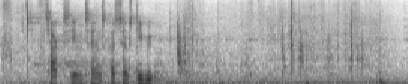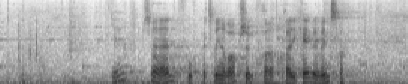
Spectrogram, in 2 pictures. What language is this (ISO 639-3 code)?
dan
